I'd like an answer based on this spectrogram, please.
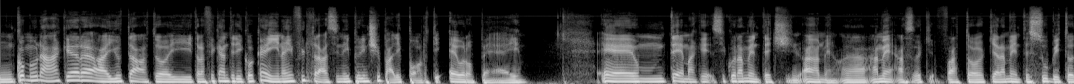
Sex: male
